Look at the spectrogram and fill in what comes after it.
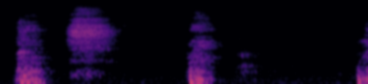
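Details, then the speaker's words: A dog gives short, harsh coughing bursts with hissing breaths between, some distance from the microphone; the owner says he always coughs like this during livestreams; dog cough. "sorry my dog if you can hear him coughing can you hear that I he always does this on a stream"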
